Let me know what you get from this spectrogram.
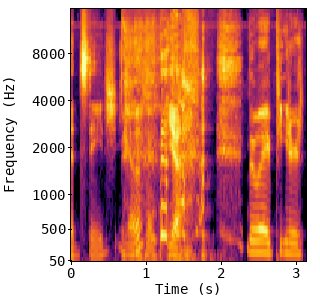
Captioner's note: laughing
